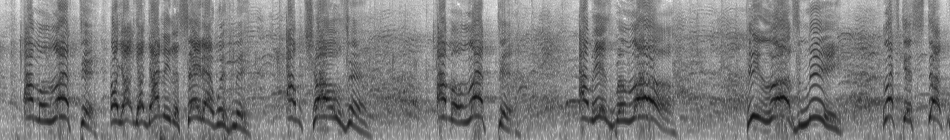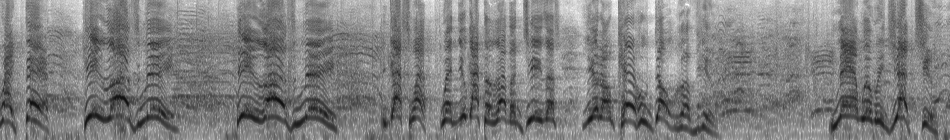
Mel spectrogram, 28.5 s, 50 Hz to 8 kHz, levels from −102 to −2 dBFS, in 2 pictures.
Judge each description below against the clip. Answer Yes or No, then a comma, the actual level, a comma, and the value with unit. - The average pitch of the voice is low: No, very high, 370 Hz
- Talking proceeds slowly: Yes, slow, 115 wpm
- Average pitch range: Yes, average, 4.6 semitones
